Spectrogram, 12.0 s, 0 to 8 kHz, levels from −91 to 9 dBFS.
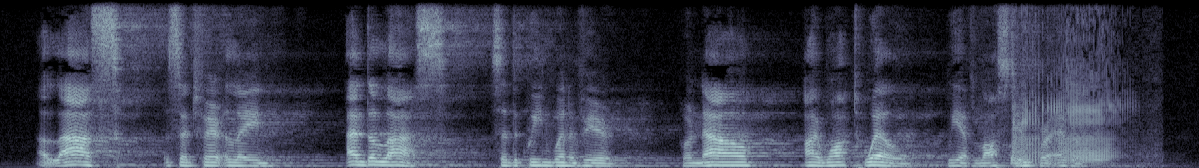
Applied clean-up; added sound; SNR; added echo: none; Fart; 8 dB; reverberation time 2.2 s.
